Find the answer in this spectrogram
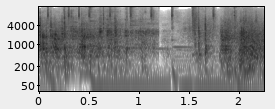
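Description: A black plastic pallet being lifted and slid off the top of a cardboard gaylord box, then the box's cardboard lid flap pulled open: a loud burst of scraping and rustling that starts suddenly, eases off briefly and comes back near the end. Background music plays underneath.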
